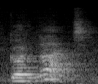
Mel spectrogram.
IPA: ˌgʊd ˈnaɪt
